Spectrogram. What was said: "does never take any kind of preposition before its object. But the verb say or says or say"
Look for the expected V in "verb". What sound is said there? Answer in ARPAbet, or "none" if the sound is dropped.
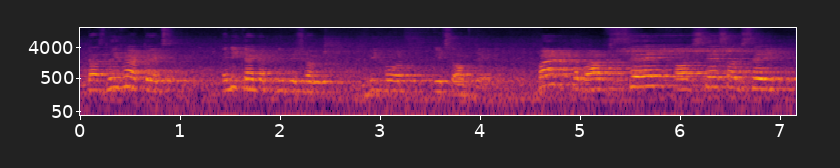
B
